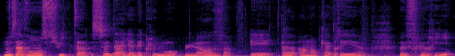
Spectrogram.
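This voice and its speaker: A woman hosting a casual unboxing of craft supplies, speaking in a relaxed, hesitant way with frequent fillers and soft asides. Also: fairly high pitch, slow. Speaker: scrapbooking shop host.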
